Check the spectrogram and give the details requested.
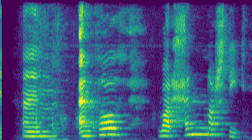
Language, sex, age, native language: Icelandic, male, 10, Icelandic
